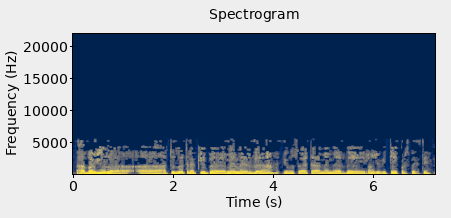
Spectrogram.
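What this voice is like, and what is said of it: Chadian French accent. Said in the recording (French): “À suivre votre accent, on vous appelle du Tchad”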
